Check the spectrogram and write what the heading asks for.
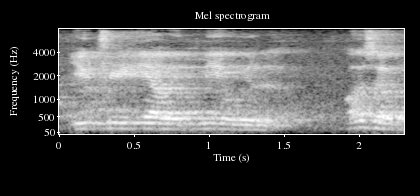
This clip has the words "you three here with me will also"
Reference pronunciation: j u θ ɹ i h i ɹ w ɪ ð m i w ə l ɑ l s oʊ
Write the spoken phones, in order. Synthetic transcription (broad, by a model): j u t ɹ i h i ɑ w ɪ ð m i w ə l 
